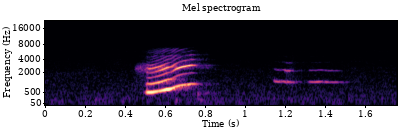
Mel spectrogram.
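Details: Milo, a pet cat, talking to its owners: one loud, clear meow that rises then falls over about a third of a second, followed by a softer, steady, higher-pitched murmur; a person chats to the cat before and after.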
